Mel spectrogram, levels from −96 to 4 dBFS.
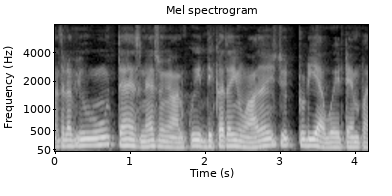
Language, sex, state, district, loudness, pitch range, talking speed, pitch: Garhwali, female, Uttarakhand, Tehri Garhwal, -16 LUFS, 120-145 Hz, 215 wpm, 135 Hz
